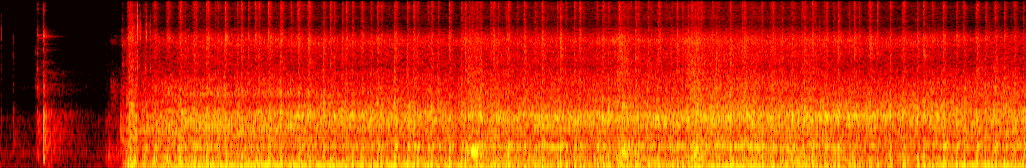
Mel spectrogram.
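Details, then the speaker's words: Cheap swap-meet Polaris Indy two-stroke snowmobile, started after a couple of pulls to fill the carb bowls: it catches and settles into a steady buzzing idle. Normal start and idle. "she sounds good the choke is a little still too small but I'm just going to leave it there"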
